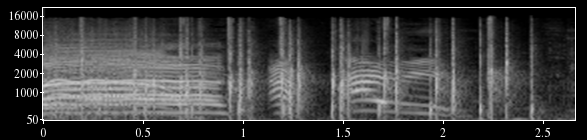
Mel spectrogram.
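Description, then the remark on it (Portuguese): A burst of applause for comedian Cris Pereira, recognised in 2022, with sharp, uneven handclaps, mixed with loud shouting and cheering voices that swell at the start and return in bursts over the clapping. “Salva de palmas para Cris Pereira!”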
